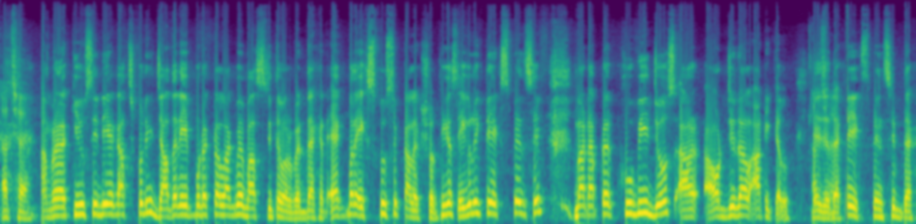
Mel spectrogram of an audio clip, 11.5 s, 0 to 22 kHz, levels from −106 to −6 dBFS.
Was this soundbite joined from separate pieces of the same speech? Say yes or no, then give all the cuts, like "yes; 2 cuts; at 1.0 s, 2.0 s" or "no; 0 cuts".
yes; 1 cut; at 10.5 s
